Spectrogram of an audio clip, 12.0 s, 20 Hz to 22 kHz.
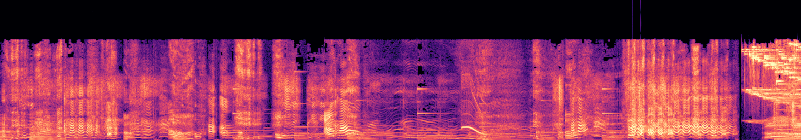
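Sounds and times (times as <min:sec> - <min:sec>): cartoon family laughing: 0:00.0 - 0:11.1
light background music: 0:02.9 - 0:10.0.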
